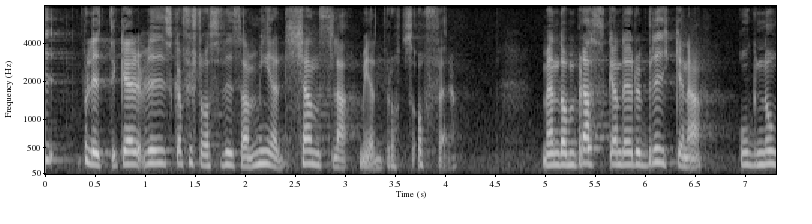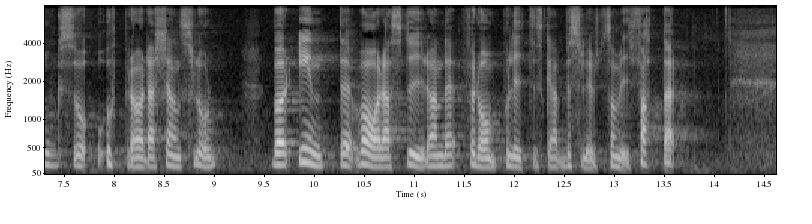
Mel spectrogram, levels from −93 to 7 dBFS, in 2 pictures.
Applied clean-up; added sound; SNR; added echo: none; Cowbell; 12 dB; none.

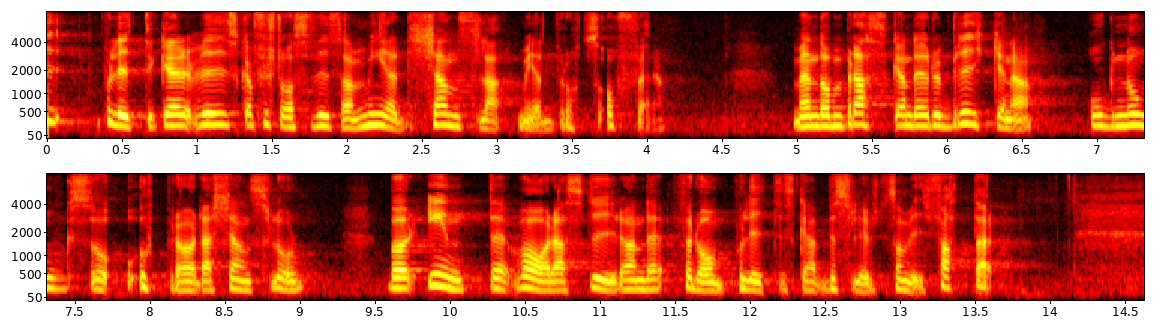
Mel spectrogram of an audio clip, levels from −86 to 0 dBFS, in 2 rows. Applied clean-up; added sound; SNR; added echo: none; none; none; none.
